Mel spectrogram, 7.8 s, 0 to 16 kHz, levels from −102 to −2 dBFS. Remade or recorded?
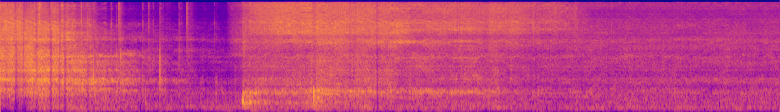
remade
